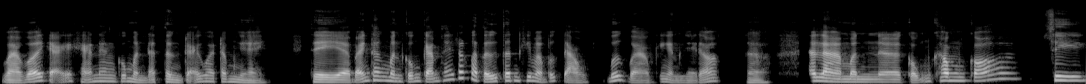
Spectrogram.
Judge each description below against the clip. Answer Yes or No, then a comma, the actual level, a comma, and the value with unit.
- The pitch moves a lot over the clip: Yes, wide, 8.2 semitones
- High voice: No, low, 135 Hz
